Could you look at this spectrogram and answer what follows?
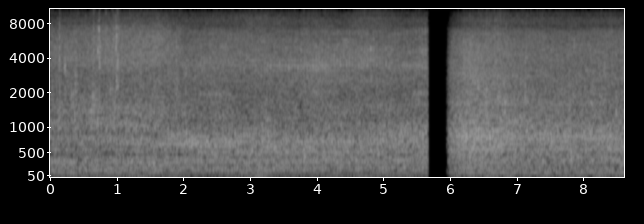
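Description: Steady rush of a river flowing over rocks, dropping out briefly about six seconds in.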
